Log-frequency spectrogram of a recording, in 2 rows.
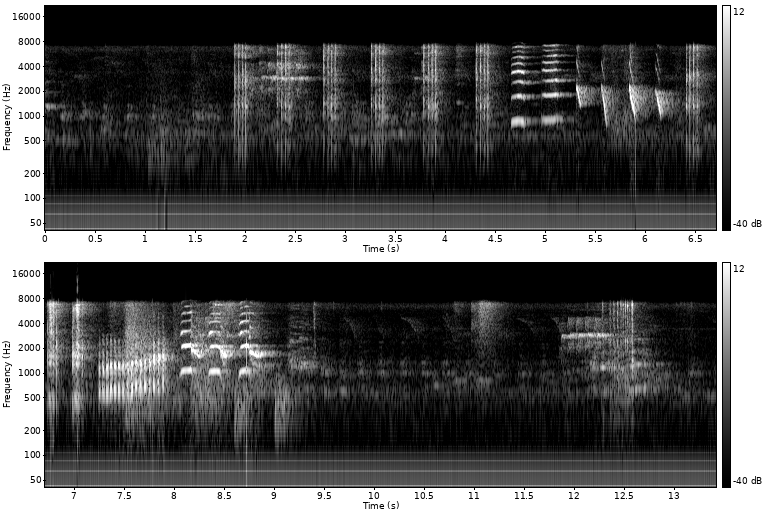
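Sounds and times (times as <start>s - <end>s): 
Nias hill myna chattering: 1.7s - 10.0s.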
